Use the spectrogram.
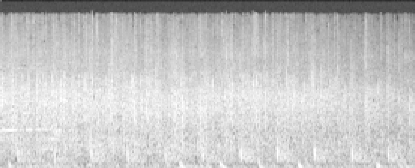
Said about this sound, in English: Remember, you clapped when I said that.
